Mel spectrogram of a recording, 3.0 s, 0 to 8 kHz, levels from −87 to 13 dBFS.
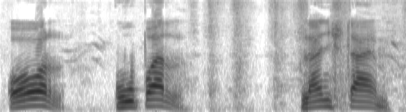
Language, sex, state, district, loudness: Hindi, male, Madhya Pradesh, Bhopal, -15 LUFS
